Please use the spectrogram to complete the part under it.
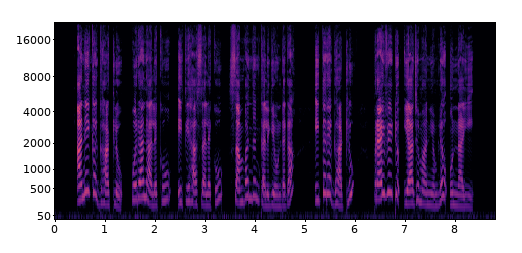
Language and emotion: Telugu, neutral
